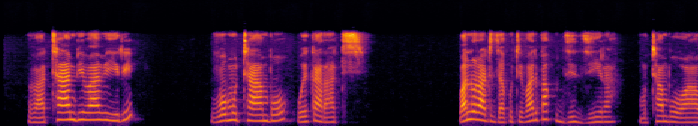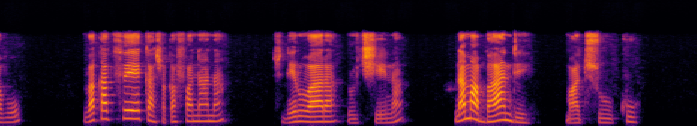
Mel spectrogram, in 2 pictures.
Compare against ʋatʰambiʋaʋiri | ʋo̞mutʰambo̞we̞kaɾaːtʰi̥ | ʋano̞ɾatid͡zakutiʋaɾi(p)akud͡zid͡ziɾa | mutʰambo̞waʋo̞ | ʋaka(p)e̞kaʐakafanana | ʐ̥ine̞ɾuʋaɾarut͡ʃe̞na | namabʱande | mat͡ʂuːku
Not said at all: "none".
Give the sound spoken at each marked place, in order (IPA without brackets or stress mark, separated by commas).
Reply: p, p͡f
